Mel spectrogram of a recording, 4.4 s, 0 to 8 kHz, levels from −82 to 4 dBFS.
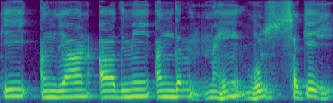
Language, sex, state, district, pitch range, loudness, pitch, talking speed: Hindi, male, Rajasthan, Jaipur, 185-200 Hz, -12 LUFS, 190 Hz, 95 wpm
